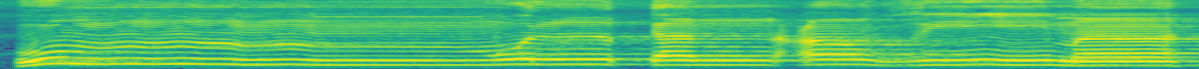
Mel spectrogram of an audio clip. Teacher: Wa atainahum na fathah berdiri 2 harakat. Nahum mim sukun bertemu mim idgham mimi masuk ke huruf mim berikutnya dan ditahan selama 3 harakat.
